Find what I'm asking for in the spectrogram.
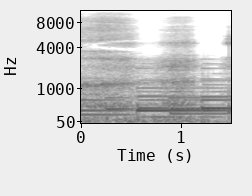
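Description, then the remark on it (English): A long, breathy yawn with a voiced, droning tone that steps up in pitch partway through, fairly loud with no talking. “You got there. There's a yawn there.”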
